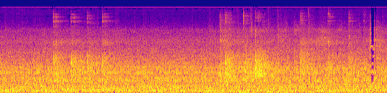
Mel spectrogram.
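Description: A table tennis ball clicks back and forth between paddles and table.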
